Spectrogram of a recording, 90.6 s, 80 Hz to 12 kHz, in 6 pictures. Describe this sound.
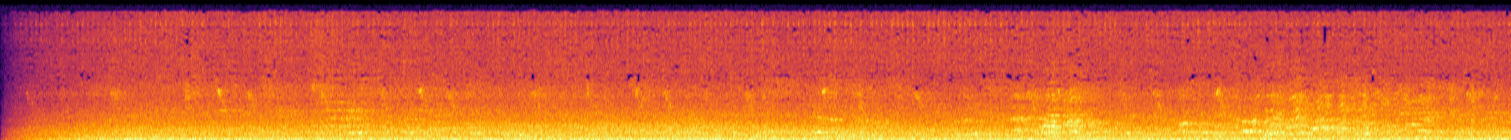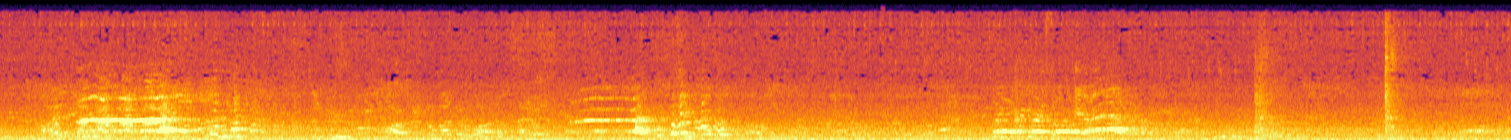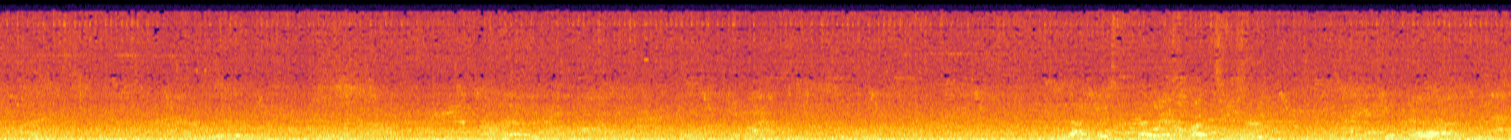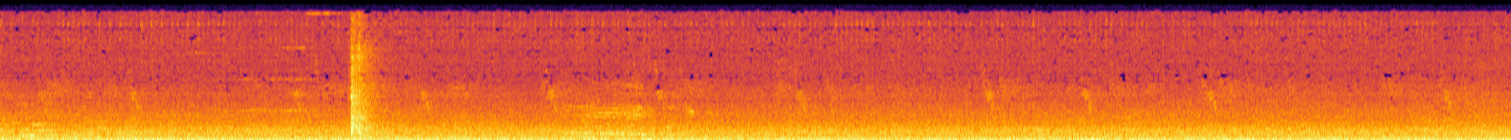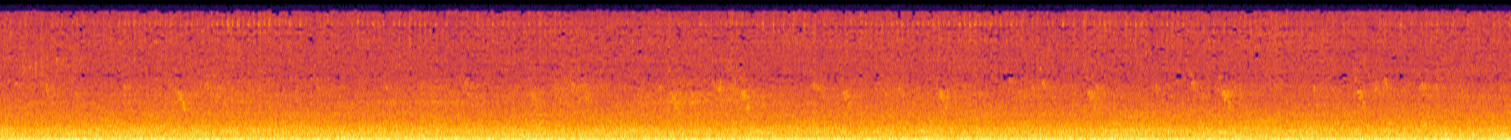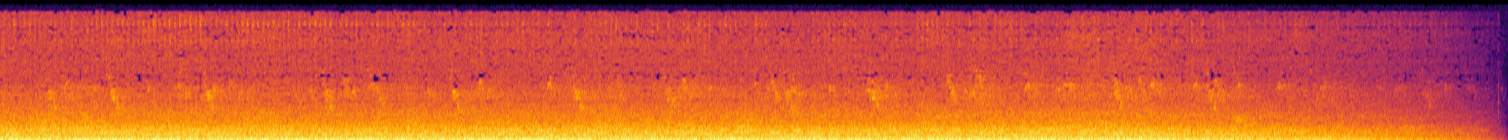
South Beach Soundscape 1
A brief cityscape recorded with a Tascam DR-05 at 44.1/24 outside my hotel window in Miami's South Beach area.
ambience, noise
